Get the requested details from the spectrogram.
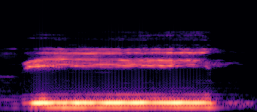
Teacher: Lamnya yang ditasydid dan panjang. Dha-nya yang panjang 5 harkat. Kemudian setelah panjang itu ditekan ya sekitar 2 harkat ke lam, bunyi lamnya. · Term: Lamnya tasydid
